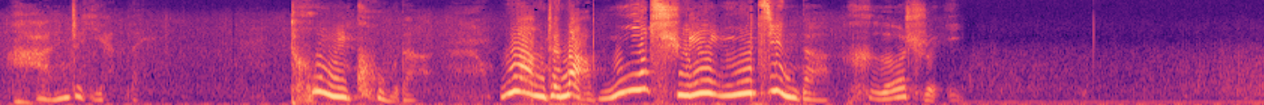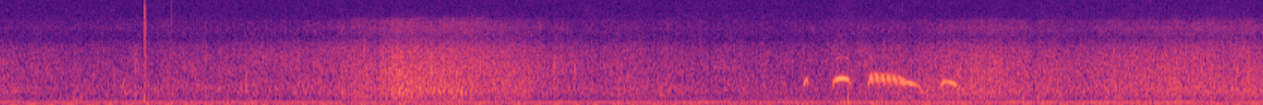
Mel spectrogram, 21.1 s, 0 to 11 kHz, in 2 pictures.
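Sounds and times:
faint low hum and hiss: 0.0s - 21.0s
speech: 0.1s - 1.3s, 2.6s - 3.6s, 4.2s - 8.1s
bird cooing: 17.2s - 18.7s.

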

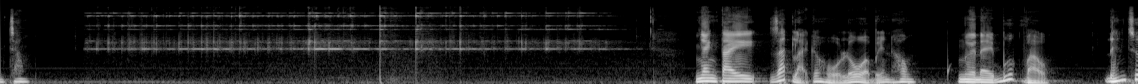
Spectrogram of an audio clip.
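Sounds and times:
speech: 0.0s - 1.0s, 7.0s - 11.3s
small swaying bell jingling softly: 0.8s - 6.5s.

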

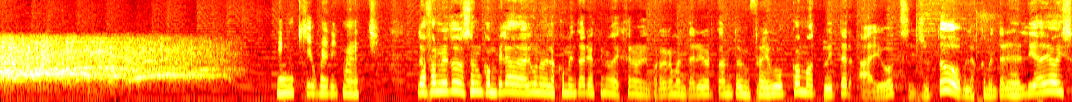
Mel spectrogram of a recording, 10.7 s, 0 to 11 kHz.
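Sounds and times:
applause sound effect: 0.0s - 2.4s
speech: 2.8s - 10.7s.

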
